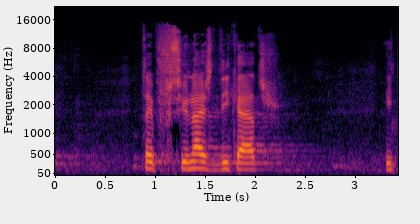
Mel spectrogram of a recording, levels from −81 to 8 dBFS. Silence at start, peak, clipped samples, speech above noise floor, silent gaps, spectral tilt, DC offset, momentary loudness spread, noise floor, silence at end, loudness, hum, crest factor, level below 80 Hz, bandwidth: 0 s; -6 dBFS; under 0.1%; 30 dB; none; -3.5 dB/octave; under 0.1%; 16 LU; -51 dBFS; 0 s; -21 LUFS; none; 18 dB; -66 dBFS; 15.5 kHz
